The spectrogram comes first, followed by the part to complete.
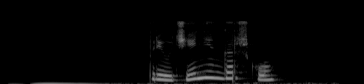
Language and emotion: Russian, neutral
